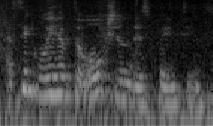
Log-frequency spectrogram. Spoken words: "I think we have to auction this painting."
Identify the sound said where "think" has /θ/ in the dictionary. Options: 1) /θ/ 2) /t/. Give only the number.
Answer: 1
